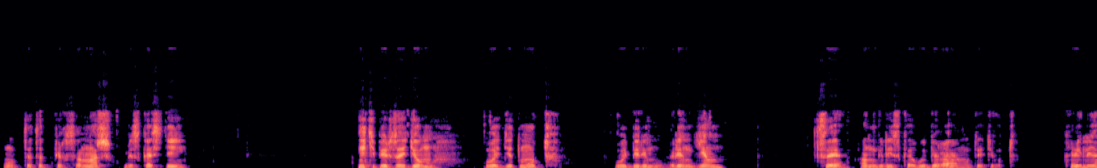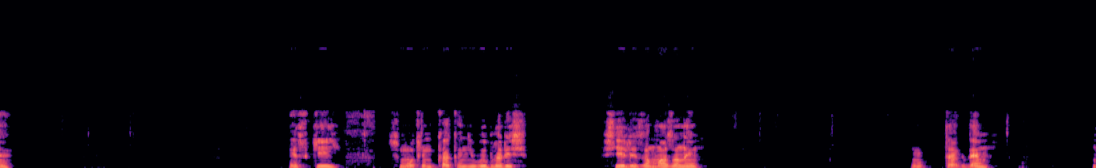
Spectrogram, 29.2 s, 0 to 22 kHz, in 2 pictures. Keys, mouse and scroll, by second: 2.2-2.8 scroll up 1, 2.8-3.5 scroll down 1, 5.3 click, 8.2 click, 9.4 click, 11.2 c, 18.7-19.4 scroll up 3, 19.4 middle click, 19.4 scroll up 2, 19.6 middle click, 20.0 middle click, 20.6-21.1 scroll down 4, 21.2 middle click, 22.9 middle click, 25.3-25.7 scroll down 1, 25.7 middle click.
